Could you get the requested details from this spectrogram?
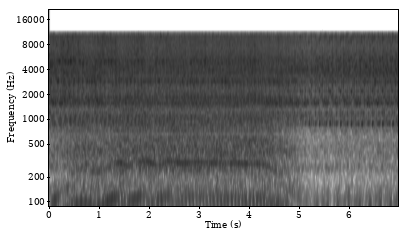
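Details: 2001 Ford E350 PowerStroke diesel van, overheated and run without an air filter or antifreeze, then frozen: loud, clattery idle with an uneven knock near four per second and visible blow-by; rough running with a cracked block.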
